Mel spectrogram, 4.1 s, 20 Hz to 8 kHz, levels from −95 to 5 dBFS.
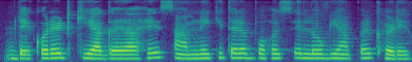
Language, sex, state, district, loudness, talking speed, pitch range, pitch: Hindi, female, Madhya Pradesh, Dhar, -16 LUFS, 190 wpm, 195-220 Hz, 205 Hz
